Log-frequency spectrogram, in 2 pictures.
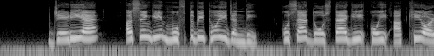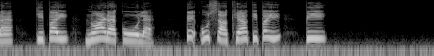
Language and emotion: Dogri, neutral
